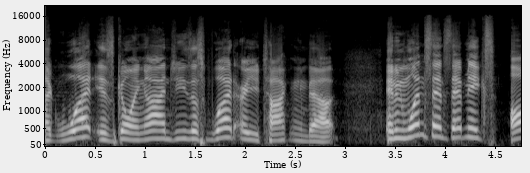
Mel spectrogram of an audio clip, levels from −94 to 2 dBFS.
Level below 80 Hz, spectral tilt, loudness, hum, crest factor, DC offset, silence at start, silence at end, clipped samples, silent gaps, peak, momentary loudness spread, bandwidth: -68 dBFS; -4 dB/octave; -26 LUFS; none; 16 dB; under 0.1%; 0 s; 0 s; under 0.1%; none; -10 dBFS; 5 LU; 16 kHz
